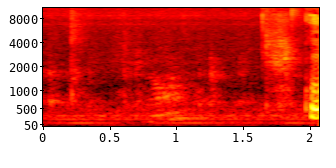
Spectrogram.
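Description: Soft, faint stirring of flour in a steel bowl with a silicone spatula, over a steady low hum.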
